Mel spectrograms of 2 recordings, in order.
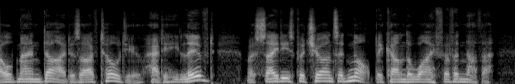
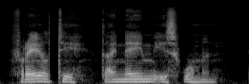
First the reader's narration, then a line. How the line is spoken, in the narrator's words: he murmured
